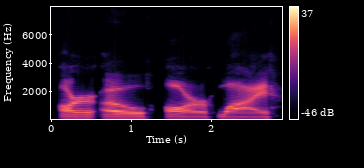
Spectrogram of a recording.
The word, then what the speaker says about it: Rory: know right mentality uh r o y or sorry r o r y mccain how do you pronounce that rory rory yeah um and i'm just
